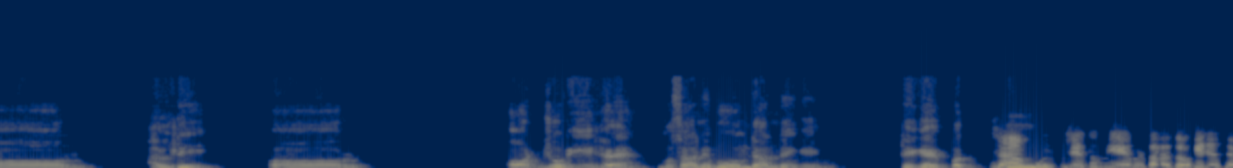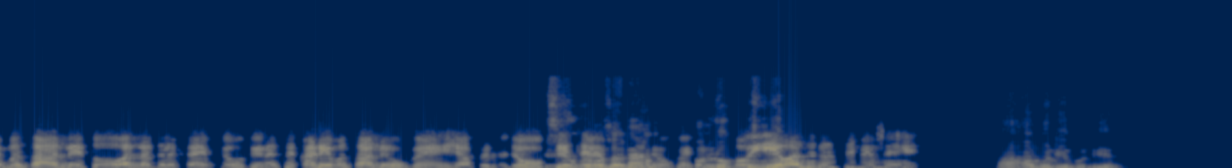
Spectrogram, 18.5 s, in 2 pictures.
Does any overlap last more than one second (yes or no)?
yes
